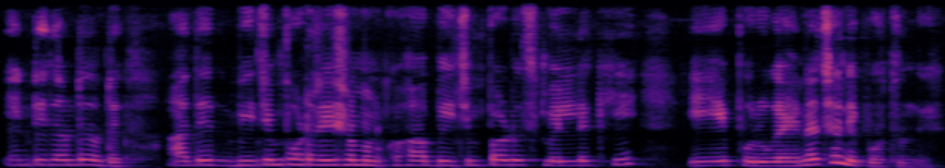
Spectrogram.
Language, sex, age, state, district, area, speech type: Telugu, female, 30-45, Telangana, Medchal, urban, spontaneous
